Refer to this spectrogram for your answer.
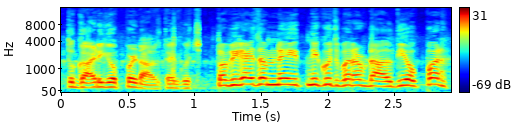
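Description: A young man vlogging casually, chatty and excitable, talking straight to his viewers. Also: sits high, rapid-fire. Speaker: travel vlogger. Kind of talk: casual vlog narration.

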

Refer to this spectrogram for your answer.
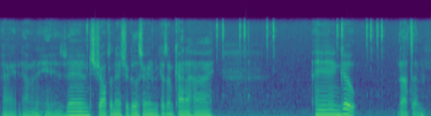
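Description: A young man with a slightly low, gravelly voice talks through his own gameplay in a loose, profane, laughing way. He sounds like he is speaking into a desktop mic at his computer. Faint hiss and the click of keys sit under his voice. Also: flat delivery, quick pace, few pauses, mellow. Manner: profane, laid-back, laughing often. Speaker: gaming video host. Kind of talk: casual gameplay commentary.

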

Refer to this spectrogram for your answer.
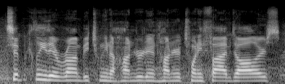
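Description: A man in his forties giving an upbeat sales pitch for his product on a handheld mic, with frequent ums, in a busy expo hall. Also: steady tone, fast talker, fairly bright tone. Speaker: photo booth maker. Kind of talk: trade show product pitch. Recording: noisy trade show floor.

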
